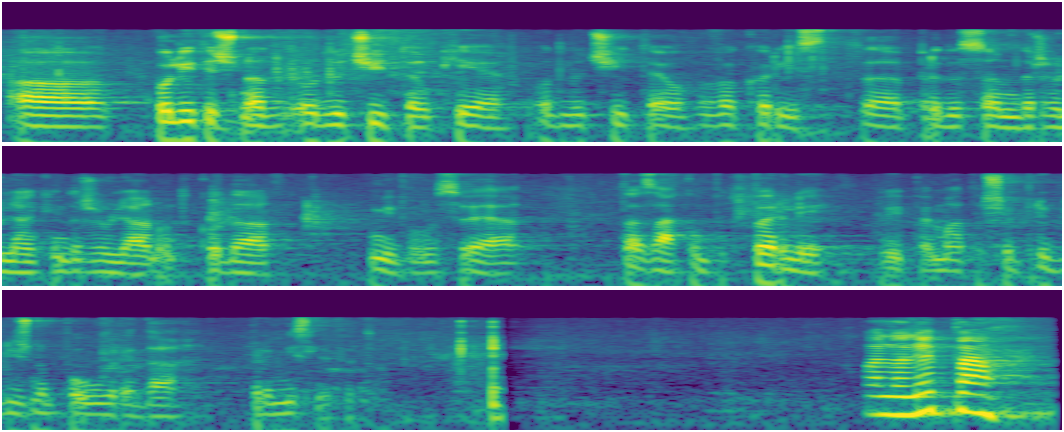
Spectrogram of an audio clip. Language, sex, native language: Slovenian, male, Slovenian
